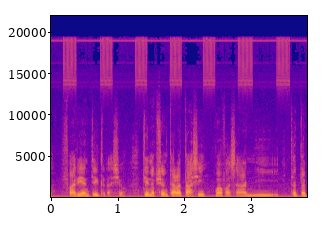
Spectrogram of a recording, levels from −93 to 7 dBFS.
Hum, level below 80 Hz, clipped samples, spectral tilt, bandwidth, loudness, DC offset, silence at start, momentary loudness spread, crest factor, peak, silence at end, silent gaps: none; -38 dBFS; under 0.1%; -5.5 dB/octave; over 20 kHz; -20 LUFS; under 0.1%; 0 s; 9 LU; 16 dB; -4 dBFS; 0 s; none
